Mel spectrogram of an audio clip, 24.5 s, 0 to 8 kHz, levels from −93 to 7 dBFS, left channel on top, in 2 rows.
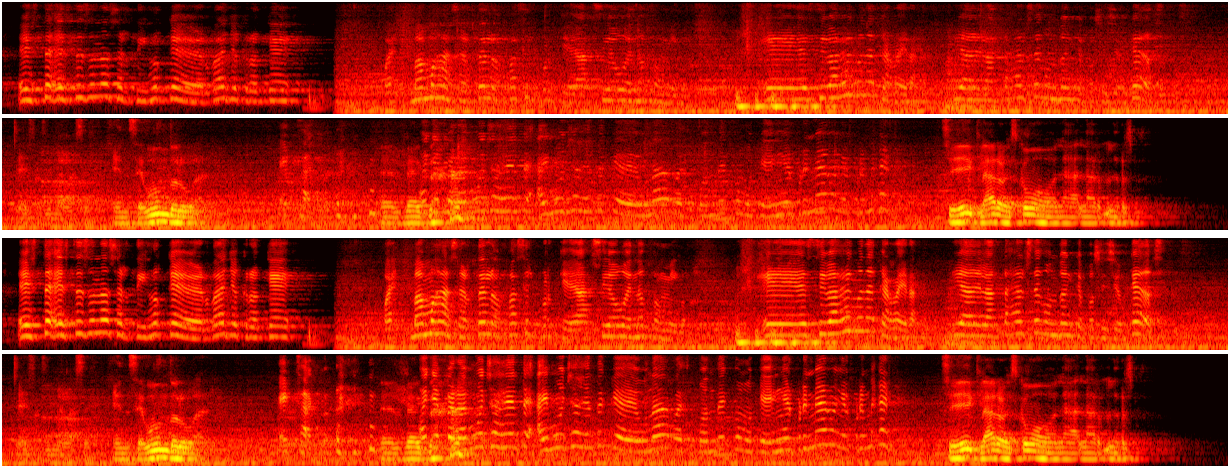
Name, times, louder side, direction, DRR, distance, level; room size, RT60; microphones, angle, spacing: voice 1, 0.2-2.9 3.8-6.9 7.6-9.2 9.5-11.6 15.0-21.2, right 5 dB, 60° right, 10 dB, 0.9 m, -36 dB
sound 1, 3.3-22.1, equal, 65° left, 3.3 m, -41 dB
voice 2, 7.3-8.2 12.4-14.4 16.1-16.9 21.7-23.6, right 1 dB, 10° right, 5 dB, 0.5 m, -27 dB
20.5 x 7.4 x 8.0 m, 1.3 s
head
